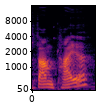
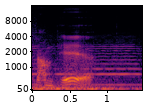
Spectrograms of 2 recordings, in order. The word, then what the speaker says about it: Vampyr: See, I always thought that was vampire, but a load of people pronounce it as vampyr. So I'm not sure. I still call it vampire because it isn't Y, vampire. So I think it's just the old English way of spelling vampire.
